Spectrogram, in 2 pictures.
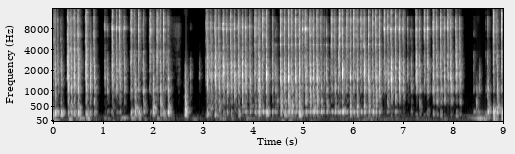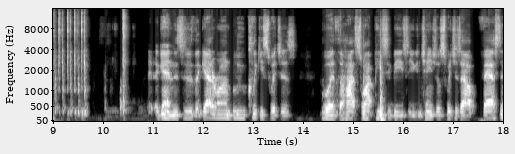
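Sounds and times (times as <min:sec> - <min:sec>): clicky keyboard typing: 0:00.0 - 0:02.4, 0:03.1 - 0:09.7.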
